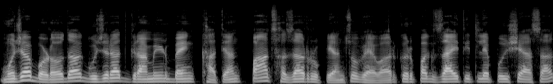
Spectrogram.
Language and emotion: Goan Konkani, neutral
